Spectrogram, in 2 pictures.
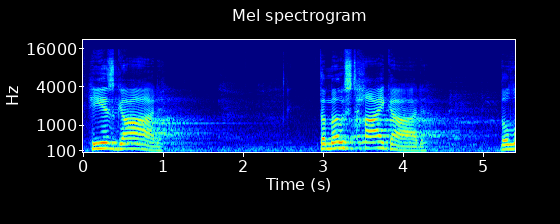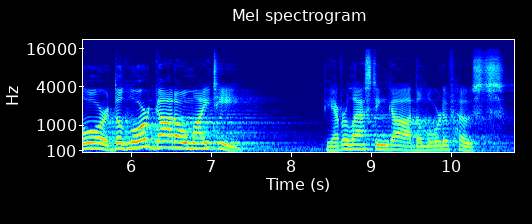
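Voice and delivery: slow, ringing litany of divine names; solemn proclamation. Acted. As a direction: lift each name up like a herald.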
